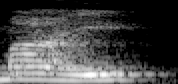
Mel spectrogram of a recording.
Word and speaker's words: may: when we are saying my in in a sentence we could say may but when we are reading this alone like this word it could never be read as May it's always my okay but in a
